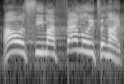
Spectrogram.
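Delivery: loud, high, drawn-out yell; screaming and shouting. Retold or imitated. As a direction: imitate a drunk passenger's outraged shouting. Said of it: "who started screaming and shouting".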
